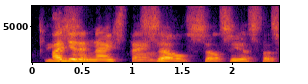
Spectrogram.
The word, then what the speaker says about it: Celsius: Celsius, that's how you say it.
